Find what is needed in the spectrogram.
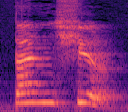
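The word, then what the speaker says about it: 但是: तो अगर इन दोनों को इकट्ठा कर दिया जाए तो ये बन जाएगा तन शिर, तन शिर।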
